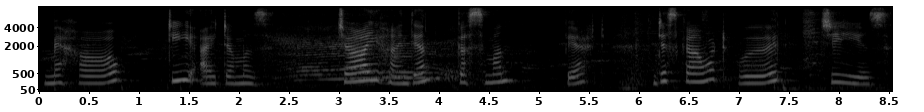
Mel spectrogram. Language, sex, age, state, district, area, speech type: Kashmiri, female, 45-60, Jammu and Kashmir, Bandipora, rural, read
